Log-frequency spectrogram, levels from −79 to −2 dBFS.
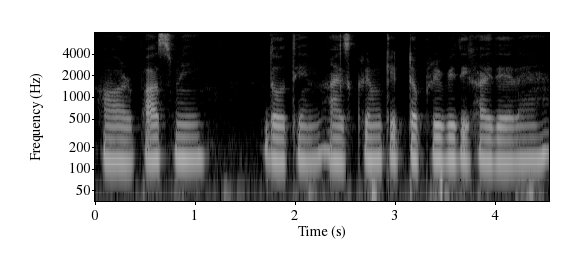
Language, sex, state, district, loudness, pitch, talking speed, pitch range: Hindi, male, Bihar, Purnia, -36 LUFS, 135 Hz, 160 wpm, 130-140 Hz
